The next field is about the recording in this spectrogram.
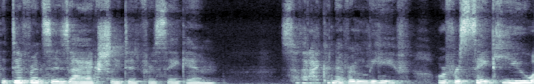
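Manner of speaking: hushed, close whispered voice.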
